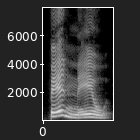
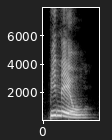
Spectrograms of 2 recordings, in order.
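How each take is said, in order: First: The P is followed by an 'e' vowel. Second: The P is followed by a short 'i' vowel. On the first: The speaker calls it wrong. "a pronúncia pneu está errada" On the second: The speaker calls it right. "Assim, como se tivesse um I"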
